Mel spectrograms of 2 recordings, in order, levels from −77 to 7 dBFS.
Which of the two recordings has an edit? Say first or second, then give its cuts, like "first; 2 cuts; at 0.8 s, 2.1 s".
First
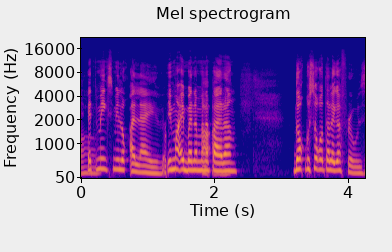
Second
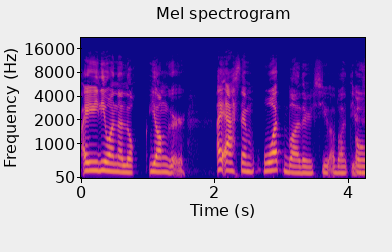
first; 1 cut; at 1.2 s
